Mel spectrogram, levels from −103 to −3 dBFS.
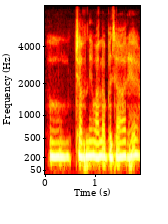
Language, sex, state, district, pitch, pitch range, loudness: Hindi, female, Delhi, New Delhi, 215 Hz, 210-220 Hz, -12 LUFS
